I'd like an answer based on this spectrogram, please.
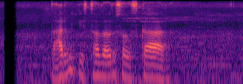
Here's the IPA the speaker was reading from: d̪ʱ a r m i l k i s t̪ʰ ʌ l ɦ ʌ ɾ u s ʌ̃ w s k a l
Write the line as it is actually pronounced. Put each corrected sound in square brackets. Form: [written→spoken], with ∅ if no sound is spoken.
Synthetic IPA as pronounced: d̪ʱ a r m i [l→∅] k i s t̪ʰ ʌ l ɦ ʌ ɾ u s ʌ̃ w s k a [l→r]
